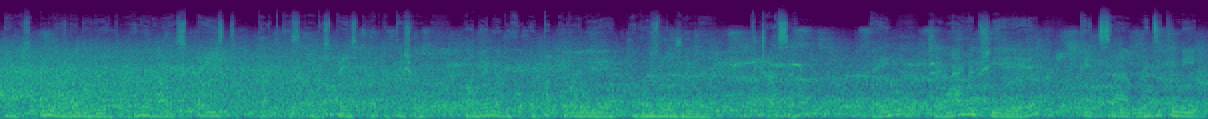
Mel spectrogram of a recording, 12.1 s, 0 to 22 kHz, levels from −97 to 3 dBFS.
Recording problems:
murmuring crowd; very loud; throughout; 2 dB above the speech

